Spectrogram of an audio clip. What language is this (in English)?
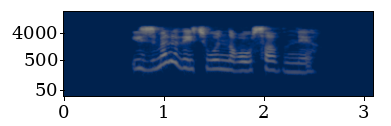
Kabyle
